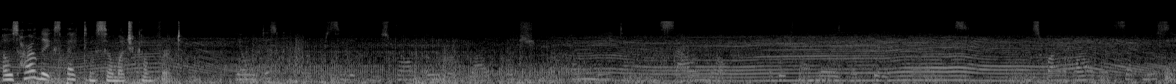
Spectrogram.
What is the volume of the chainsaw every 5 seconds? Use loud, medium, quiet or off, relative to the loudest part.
medium, loud, loud.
